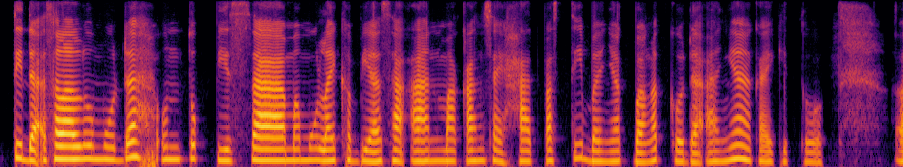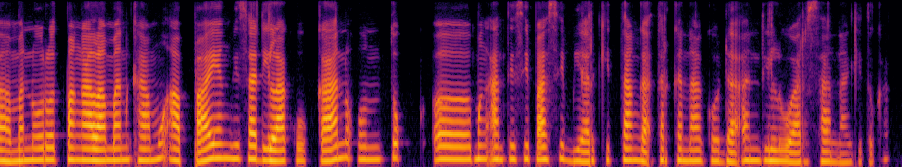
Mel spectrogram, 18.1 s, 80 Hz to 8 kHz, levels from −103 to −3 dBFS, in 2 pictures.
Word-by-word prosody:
tidak 210 Hz, -4 st, +3 dB
selalu 225 Hz, 0 st, +8 dB
mudah 220 Hz, +4 st, +2 dB, 0.2 s
untuk 220 Hz, +2 st, -4 dB
bisa 200 Hz, 0 st, +6 dB
memulai 200 Hz, 0 st, 0 dB
kebiasaan 185 Hz, -1 st, -1 dB
makan 190 Hz, 0 st, -2 dB
sehat, 185 Hz, 0 st, -3 dB
pasti 195 Hz, +6 st, -6 dB
banyak 185 Hz, -1 st, -3 dB
banget 180 Hz, +3 st, -1 dB
godaannya 180 Hz, +5 st, -2 dB
kayak 175 Hz, -, -4 dB
gitu, 170 Hz, -1 st, -10 dB, 0.7 s
eee, 190 Hz, -1 st, +1 dB
menurut 205 Hz, +2 st, -1 dB
pengalaman 205 Hz, 0 st, +4 dB
kamu 205 Hz, +3 st, -2 dB
apa 195 Hz, -1 st, +2 dB
yang 245 Hz, 0 st, -2 dB
bisa 230 Hz, -1 st, +1 dB
dilakukan 195 Hz, -, +1 dB
untuk, 220 Hz, +3 st, -6 dB, 0.3 s
eee, 220 Hz, 0 st, +1 dB
mengantisipasi 225 Hz, 0 st, -3 dB
biar 185 Hz, -1 st, -3 dB
kita 205 Hz, 0 st, -3 dB
nggak 185 Hz, -3 st, -3 dB
terkena 195 Hz, -1 st, -4 dB
godaan 190 Hz, +1 st, -4 dB
di 195 Hz, -, -4 dB
luar 175 Hz, -3 st, -2 dB
sana 170 Hz, -3 st, -6 dB
gitu 170 Hz, 0 st, -18 dB
Kak? 215 Hz, -, -24 dB
200 Hz, 120 wpm, -21 LUFS, 185-220 Hz, 0.7 s, selalu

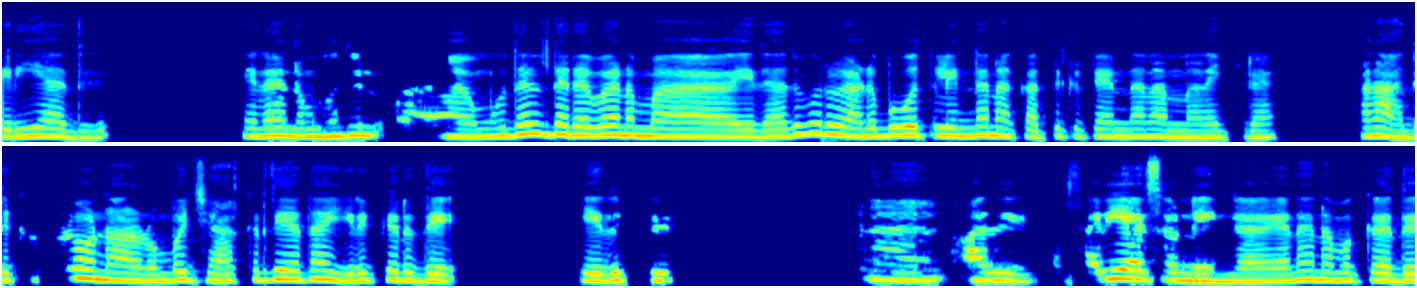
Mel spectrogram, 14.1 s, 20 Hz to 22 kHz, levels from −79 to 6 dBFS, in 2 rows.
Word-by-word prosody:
தெரியாது. 195 Hz, -4 st, -1 dB, 0.8 s
ஏன்னா 215 Hz, +1 st, +1 dB
நம்ம 205 Hz, 0 st, +1 dB
வந்து 225 Hz, +3 st, +1 dB, 0.5 s
அ -, -, +1 dB, 0.2 s
முதல் 255 Hz, +6 st, +2 dB
தடவ 240 Hz, -2 st, +3 dB
நம்ம 220 Hz, -2 st, +2 dB, 0.5 s
ஏதாவது 190 Hz, +4 st, -2 dB
ஒரு 265 Hz, -2 st, +2 dB
அனுபவத்திலேருந்து 225 Hz, +1 st, +1 dB
தான் 235 Hz, -, +2 dB
நான் 210 Hz, -3 st, -4 dB
கத்துக்கிட்டேன்னு, 195 Hz, 0 st, -5 dB
தான் 200 Hz, -, -3 dB
நான் 185 Hz, -1 st, -2 dB
நினக்கிறேன். 180 Hz, +1 st, -5 dB, 0.4 s
ஆனா 225 Hz, -, +1 dB
அதுக்கப்புறம் 215 Hz, +7 st, -1 dB
நான் 195 Hz, -3 st, +2 dB
ரொம்ப 190 Hz, +4 st, 0 dB
ஜாக்கிரதயா 225 Hz, +5 st, 0 dB
தான் 235 Hz, -3 st, +3 dB
இருக்கறதே. 200 Hz, -1 st, +1 dB, 0.8 s
எதுக்கு 210 Hz, +2 st, -1 dB, 1.1 s
ஆ, -, -, -3 dB, 0.5 s
அது 215 Hz, 0 st, +2 dB, 0.4 s
சரியா 245 Hz, +3 st, +6 dB
சொன்னீங்க. 195 Hz, -5 st, +2 dB, 0.2 s
ஏன்னா 210 Hz, +5 st, +1 dB
நமக்கு 210 Hz, -2 st, -2 dB
அது 195 Hz, +1 st, +1 dB
210 Hz, 135 wpm, -26 LUFS, 195-230 Hz, 1.1 s, சரியா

